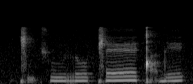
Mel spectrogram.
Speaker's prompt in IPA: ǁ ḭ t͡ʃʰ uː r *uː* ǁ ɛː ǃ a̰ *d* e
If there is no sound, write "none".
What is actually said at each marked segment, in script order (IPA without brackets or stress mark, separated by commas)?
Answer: oː, d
